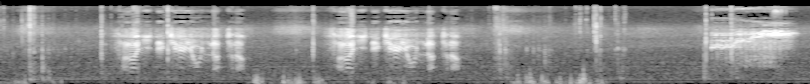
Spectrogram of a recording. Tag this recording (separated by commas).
Speech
